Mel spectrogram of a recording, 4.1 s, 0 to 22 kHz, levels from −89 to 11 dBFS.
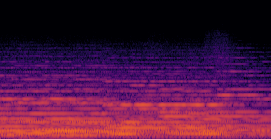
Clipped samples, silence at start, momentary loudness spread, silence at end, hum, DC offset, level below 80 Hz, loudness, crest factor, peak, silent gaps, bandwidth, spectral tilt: under 0.1%; 0 s; 4 LU; 0 s; none; under 0.1%; -52 dBFS; -27 LUFS; 14 dB; -14 dBFS; none; 6.8 kHz; -9.5 dB/octave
